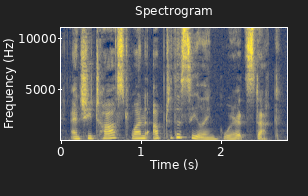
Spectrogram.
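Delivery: ordinary delivery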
